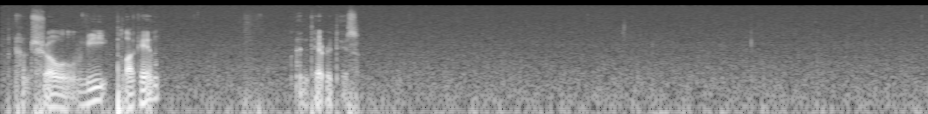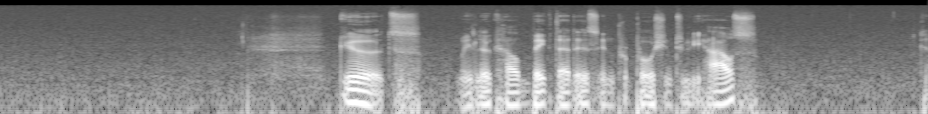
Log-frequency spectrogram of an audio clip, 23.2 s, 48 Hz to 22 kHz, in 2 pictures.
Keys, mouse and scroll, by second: 1.5 ctrl+v, 7.7 click, 8.7-10.1 middle drag, 10.1-12.4 drag, 14.9 middle click, 18.6 middle click, 21.7 middle click.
